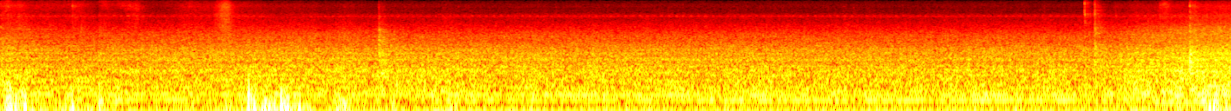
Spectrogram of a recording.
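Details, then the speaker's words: Vintage Emerson box fan, all original-looking including the capacitor, cleaned with motor oiled, on high speed in exhaust mode: low, steady airy whoosh with a soft motor hum and no rattles or scraping. Fairly quiet and even; normal running on high. "Pretty quiet fan too. I mean, it's not the quietest fan, but I really like the way these sound."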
